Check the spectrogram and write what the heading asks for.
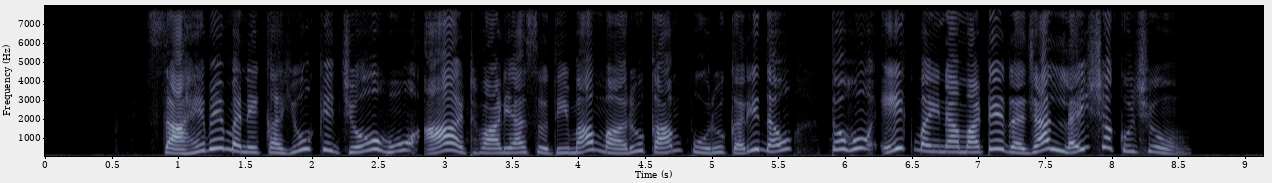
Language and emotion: Gujarati, happy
